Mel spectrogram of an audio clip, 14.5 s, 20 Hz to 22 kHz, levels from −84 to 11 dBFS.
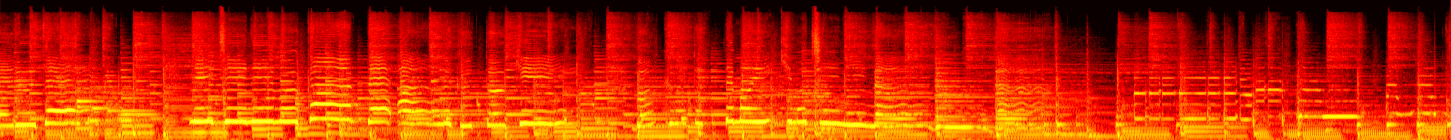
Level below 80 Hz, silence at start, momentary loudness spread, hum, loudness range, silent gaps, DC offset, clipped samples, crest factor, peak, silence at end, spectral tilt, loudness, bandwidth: -36 dBFS; 0 s; 9 LU; none; 7 LU; none; under 0.1%; under 0.1%; 14 dB; 0 dBFS; 0 s; -5.5 dB/octave; -15 LUFS; 17 kHz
